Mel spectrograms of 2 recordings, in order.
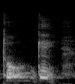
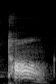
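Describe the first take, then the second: First: The name is said the African way. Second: The name is said the standard way. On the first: It is how the speaker's community says the name. "I'm calling Tonges because we are Africans. We call Tonge" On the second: It is how others say the name should be said. "not Tong"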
